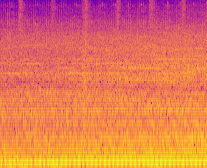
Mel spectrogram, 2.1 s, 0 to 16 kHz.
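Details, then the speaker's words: BMW E46 Touring with M54B30 swap, at idle after a drive: steady idle pulsing with a loud, even rush of air as the cooling fan spins hard; fan working properly. "The fan is spinning like crazy right now. So the thing is working."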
